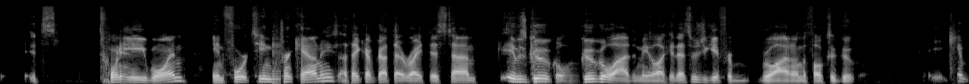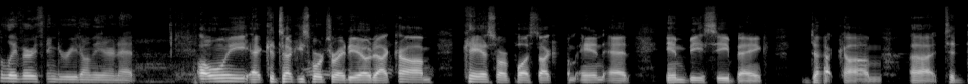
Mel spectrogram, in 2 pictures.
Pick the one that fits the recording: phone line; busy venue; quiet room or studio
busy venue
